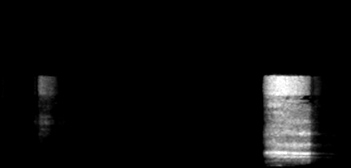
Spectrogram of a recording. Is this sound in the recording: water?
no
